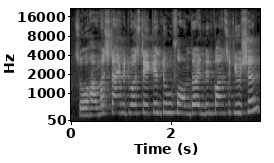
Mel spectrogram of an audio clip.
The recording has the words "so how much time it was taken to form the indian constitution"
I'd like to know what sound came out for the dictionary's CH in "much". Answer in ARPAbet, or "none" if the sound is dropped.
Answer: CH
